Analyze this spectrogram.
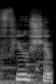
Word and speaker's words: fuchsia: matte it's p55 and it's called fuchsia but it's spelled f u xia a I will list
